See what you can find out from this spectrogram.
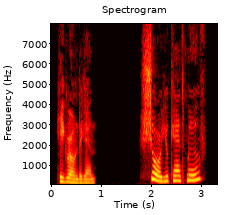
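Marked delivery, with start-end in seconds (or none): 1.7-3.0 strange, odd tone with raised pitch. Bobby, winding rope around the tied-up Peter, questions him in a rather strange tone. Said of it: "asked Bobby in a rather strange tone".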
